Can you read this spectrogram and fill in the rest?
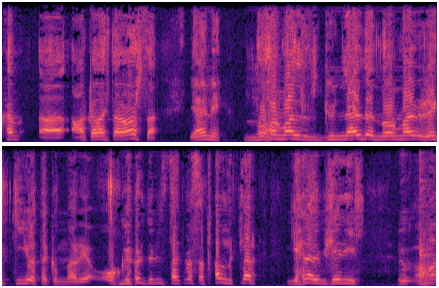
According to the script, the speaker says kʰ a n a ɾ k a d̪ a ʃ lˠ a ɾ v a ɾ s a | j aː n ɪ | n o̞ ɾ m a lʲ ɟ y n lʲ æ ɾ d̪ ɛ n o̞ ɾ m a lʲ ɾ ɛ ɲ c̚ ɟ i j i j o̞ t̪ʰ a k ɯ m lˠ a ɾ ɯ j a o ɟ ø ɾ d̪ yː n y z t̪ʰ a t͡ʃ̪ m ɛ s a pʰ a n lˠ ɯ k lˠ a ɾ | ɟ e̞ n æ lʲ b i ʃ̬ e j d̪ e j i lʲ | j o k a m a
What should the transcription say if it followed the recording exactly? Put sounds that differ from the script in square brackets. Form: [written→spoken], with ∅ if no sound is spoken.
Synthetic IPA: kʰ a n a ɾ k a d̪ a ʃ lˠ a ɾ v a ɾ s a | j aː n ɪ | n o̞ ɾ m a lʲ ɟ y n lʲ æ ɾ d̪ ɛ n o̞ ɾ m a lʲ ɾ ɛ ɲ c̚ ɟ i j i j o̞ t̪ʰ a k ɯ m lˠ a ɾ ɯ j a o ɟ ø ɾ d̪ yː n y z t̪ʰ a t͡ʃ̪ m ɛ s a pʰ a n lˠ ɯ k lˠ a ɾ | ɟ e̞ n æ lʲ b i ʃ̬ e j d̪ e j i lʲ | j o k a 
